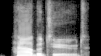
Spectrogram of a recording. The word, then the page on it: habitude: British English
